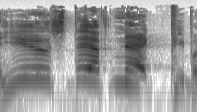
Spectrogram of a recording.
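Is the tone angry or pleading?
angry. It is said harshly, with contempt.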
